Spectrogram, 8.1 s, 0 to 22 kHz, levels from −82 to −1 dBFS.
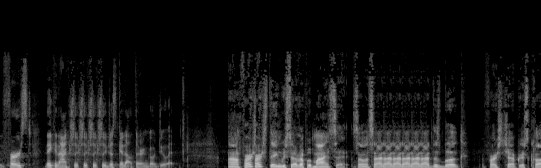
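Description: Speech with two stutters from repeated frames: a block of about 139 ms is played again three times from 1.14 to 1.56 s, after "first they can" and before "just get out there", and five times from 5.73 to 6.43 s, after "off with mindset so" and before "this book". The block length fits a short run of compressed frames being sent more than once. On a spectrogram or waveform, each stretch shows the same pattern copied side by side, and the repeats lengthen the audio by about 0.42 s and 0.70 s.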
